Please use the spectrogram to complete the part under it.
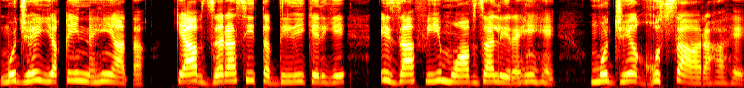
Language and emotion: Urdu, angry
